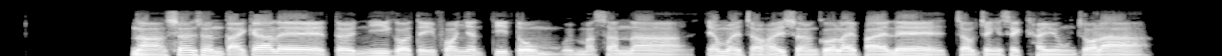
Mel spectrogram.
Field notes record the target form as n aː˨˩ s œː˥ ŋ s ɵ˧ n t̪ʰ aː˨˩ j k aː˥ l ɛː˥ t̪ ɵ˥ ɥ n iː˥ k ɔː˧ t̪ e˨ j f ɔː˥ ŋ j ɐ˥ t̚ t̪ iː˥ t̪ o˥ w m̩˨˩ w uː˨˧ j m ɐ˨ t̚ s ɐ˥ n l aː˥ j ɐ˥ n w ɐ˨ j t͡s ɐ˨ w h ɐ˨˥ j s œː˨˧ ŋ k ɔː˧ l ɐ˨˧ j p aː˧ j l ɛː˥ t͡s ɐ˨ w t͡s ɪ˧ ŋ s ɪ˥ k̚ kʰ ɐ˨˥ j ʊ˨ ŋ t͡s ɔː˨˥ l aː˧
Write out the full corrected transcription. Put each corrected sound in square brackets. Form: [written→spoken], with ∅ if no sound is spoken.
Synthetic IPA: n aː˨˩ s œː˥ ŋ s ɵ˧ n [t̪ʰ→t̪] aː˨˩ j k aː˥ l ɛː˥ t̪ [ɵ˥→ɵ˧] ɥ n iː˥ k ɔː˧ t̪ e˨ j f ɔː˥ ŋ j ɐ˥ t̚ t̪ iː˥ t̪ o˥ w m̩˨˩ w uː˨˧ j m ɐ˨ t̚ s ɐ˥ n l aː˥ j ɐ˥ n w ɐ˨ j t͡s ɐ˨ w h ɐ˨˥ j s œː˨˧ ŋ k ɔː˧ l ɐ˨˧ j p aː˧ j l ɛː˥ t͡s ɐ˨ w t͡s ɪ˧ ŋ s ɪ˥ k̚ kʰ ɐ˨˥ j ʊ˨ ŋ t͡s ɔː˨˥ l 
